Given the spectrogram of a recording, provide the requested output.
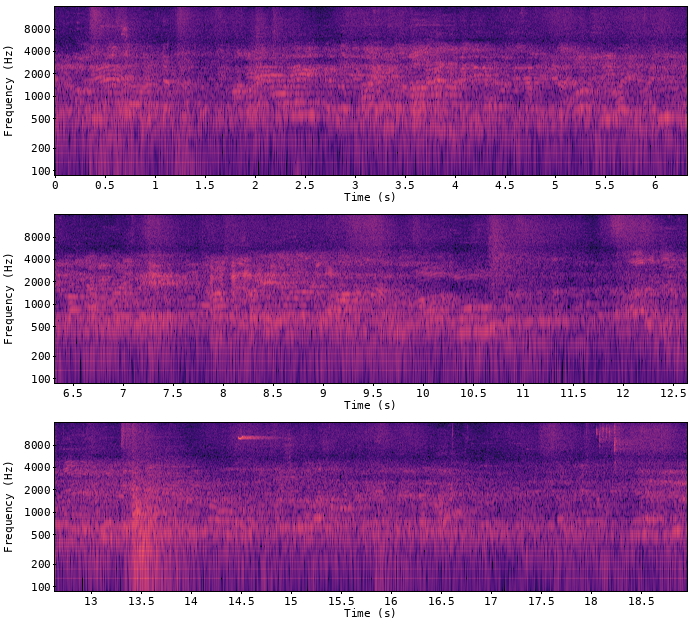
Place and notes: Fuengirola, España - Subasta de Pescado / Fish Auction
La clásica forma de subastar el pescado a voces ha sido remplazada por la subasta electrónica pero los gritos y las típicas formas de subastar pescado siguen presentes / The classical way of auction by voice now is replaced by electronic biding but the shouts and the typical manners on a fish auction still remains
Fuengirola, Spain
